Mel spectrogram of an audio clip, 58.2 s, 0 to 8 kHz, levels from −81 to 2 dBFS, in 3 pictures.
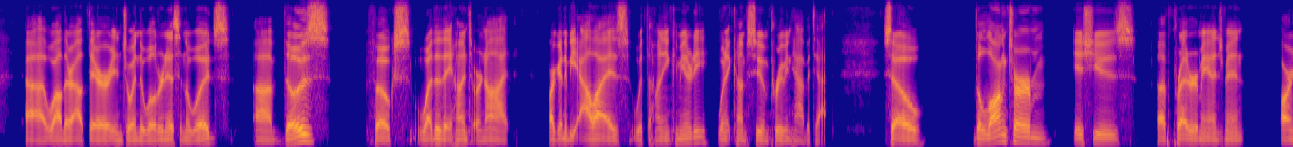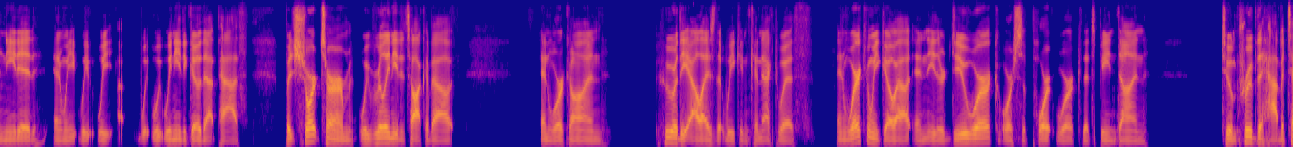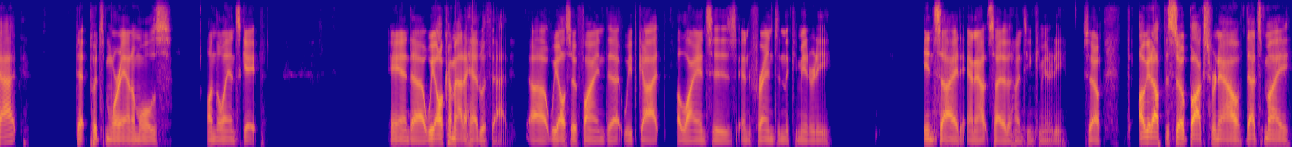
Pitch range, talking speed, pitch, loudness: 75-95 Hz, 145 wpm, 80 Hz, -22 LUFS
